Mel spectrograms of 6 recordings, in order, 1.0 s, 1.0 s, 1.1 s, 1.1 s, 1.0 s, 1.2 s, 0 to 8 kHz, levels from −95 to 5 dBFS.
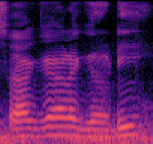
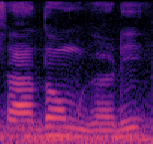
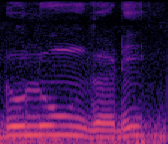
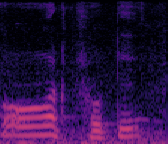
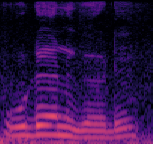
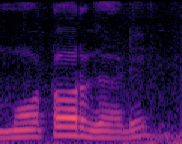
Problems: none marked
